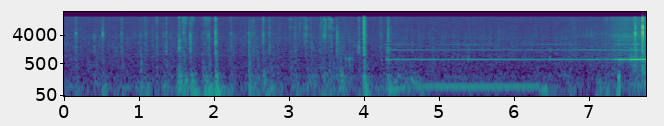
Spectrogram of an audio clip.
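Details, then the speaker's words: 2000 Chevy Malibu that starts then stalls after a fuel filter and tune-up, with two-stroke gas in the tank: key-on brings a low hum from the tank about two seconds under dash chimes; pump primes, possibly weak. "okay so uh the fuel pump is working for sure"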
